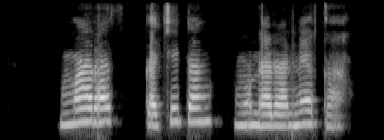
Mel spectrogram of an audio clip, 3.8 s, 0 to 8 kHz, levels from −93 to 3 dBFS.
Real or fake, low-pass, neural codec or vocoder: fake; 7.2 kHz; codec, 16 kHz, 2 kbps, FreqCodec, larger model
